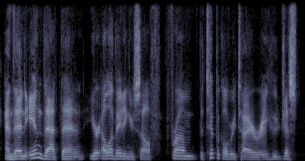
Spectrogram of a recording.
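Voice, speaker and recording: An unremarkable speaking voice from a man, medium in pitch, at a fairly slow pace against a quiet background. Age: 60s. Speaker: retirement coach and former pastor. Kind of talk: podcast interview.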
